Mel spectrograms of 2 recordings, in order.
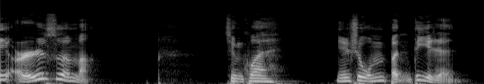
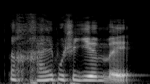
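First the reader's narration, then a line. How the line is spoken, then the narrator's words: Sighing. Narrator (Chinese): 于秀莲长叹一声说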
